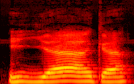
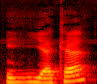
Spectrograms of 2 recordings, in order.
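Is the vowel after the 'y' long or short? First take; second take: long; short. First: The vowel after the y is long. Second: The vowel after the y is short. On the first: The speaker calls it right. "We have an alif there" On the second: The speaker calls it wrong. "it means you're producing a short vowel sound with ya"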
